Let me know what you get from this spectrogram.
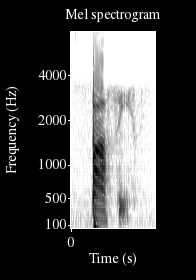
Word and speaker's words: Baasi: Bussy. – Bussy. – Yes. – Will you spell it? – B-A-A-S-I.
